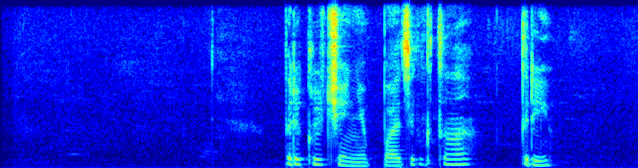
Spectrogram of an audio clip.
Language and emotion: Russian, neutral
